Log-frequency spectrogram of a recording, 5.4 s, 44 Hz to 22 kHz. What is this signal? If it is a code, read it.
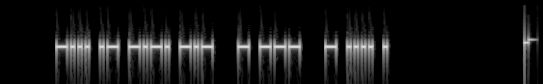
Morse code, heard as a keyed tone, about 33 wpm, 700 Hz. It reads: BACK TO THE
